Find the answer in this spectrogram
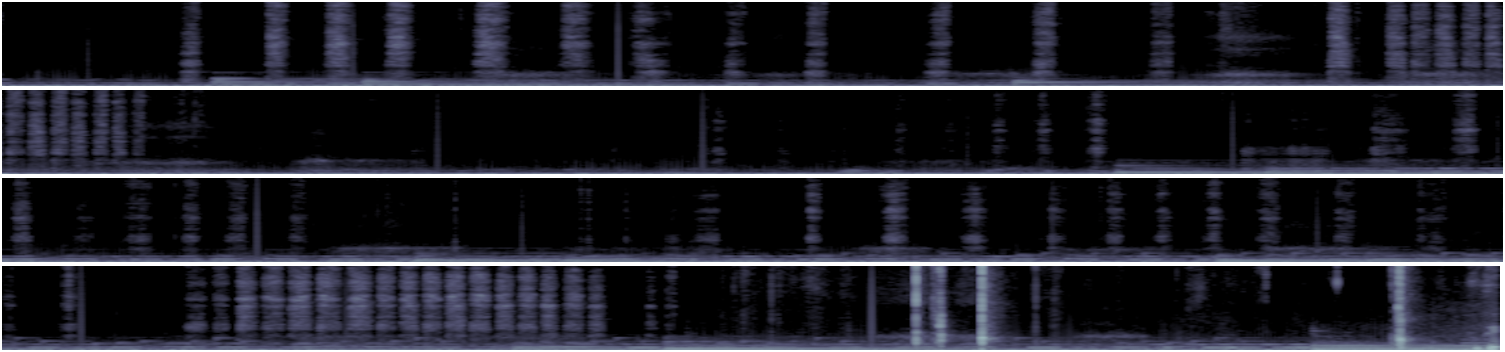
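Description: Chisel-nib art marker rubbing across sketchbook paper in many quick strokes, laying down a base colour, over background music of slow, held notes.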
